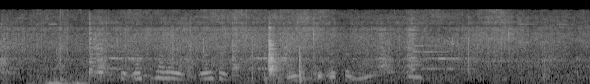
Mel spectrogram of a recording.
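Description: Food sizzles on a griddle.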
